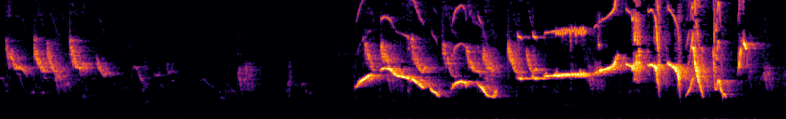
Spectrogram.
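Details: Oriental magpie-robin song, opening with soft scattered chirps before a loud, fast stream of varied whistles, slurs and high trills.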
